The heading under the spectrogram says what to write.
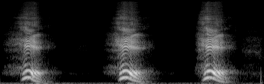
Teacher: you start in the e position the short vowel sound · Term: ear diphthong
